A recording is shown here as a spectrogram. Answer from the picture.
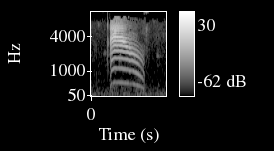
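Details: Kitten giving a single drawn-out meow, bright and harmonic, holding steady then sliding downward at the end, in a quiet room.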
